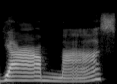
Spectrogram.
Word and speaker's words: llamas: Como, not como te llamas, but como te llamas. And it's a very soft J combined with the y. That's also acceptable.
